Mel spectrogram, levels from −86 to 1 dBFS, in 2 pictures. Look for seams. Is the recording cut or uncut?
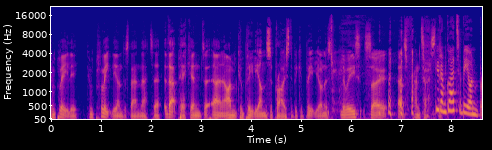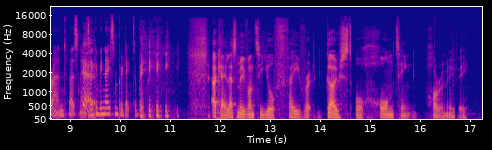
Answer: uncut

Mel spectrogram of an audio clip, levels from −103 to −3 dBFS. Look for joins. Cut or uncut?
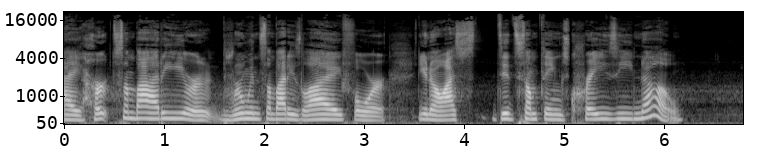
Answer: cut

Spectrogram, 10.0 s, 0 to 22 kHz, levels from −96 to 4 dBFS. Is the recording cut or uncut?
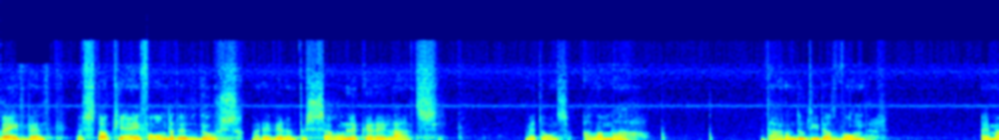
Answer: cut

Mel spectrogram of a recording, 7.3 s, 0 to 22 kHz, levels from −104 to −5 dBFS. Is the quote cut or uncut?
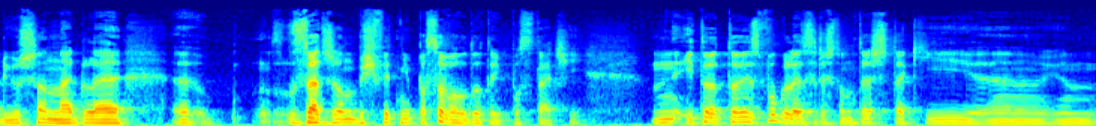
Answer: cut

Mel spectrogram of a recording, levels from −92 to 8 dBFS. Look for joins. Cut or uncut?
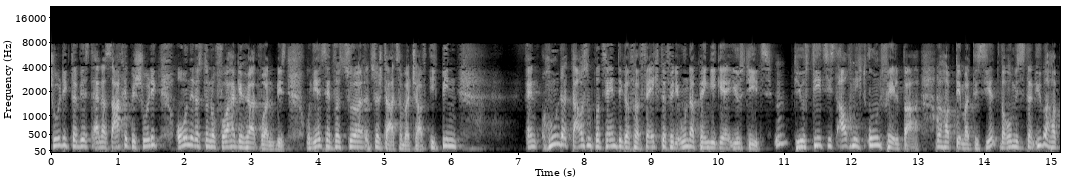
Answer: cut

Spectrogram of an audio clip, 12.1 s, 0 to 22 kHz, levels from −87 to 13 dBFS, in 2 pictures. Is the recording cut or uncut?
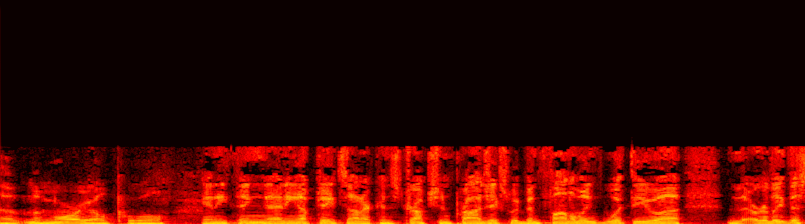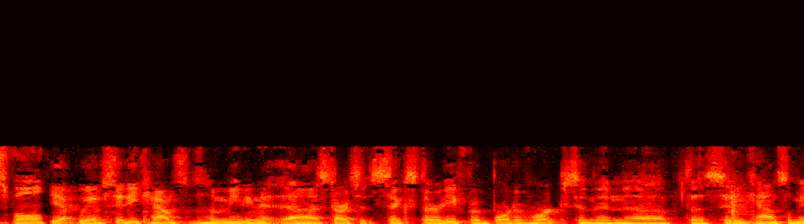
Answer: cut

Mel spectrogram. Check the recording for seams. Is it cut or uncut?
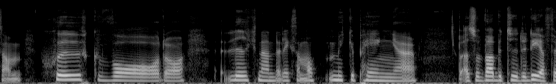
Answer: cut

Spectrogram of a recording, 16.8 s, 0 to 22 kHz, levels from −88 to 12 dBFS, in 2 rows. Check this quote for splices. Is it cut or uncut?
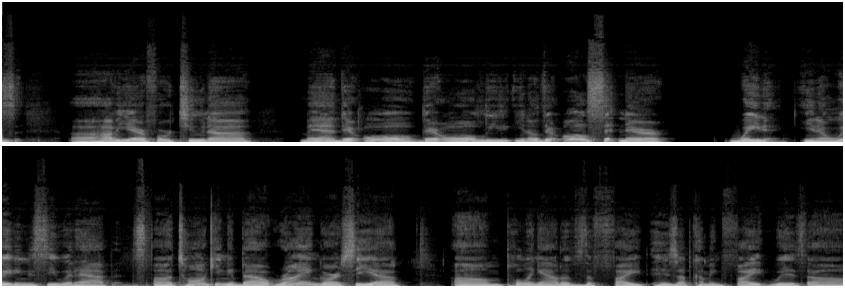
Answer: cut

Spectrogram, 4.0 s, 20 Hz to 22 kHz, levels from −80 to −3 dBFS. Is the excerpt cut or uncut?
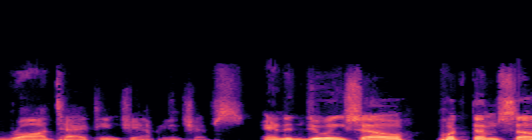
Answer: uncut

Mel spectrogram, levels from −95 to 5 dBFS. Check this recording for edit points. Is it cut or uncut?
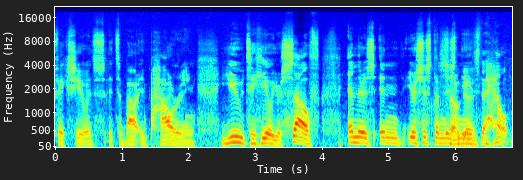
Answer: uncut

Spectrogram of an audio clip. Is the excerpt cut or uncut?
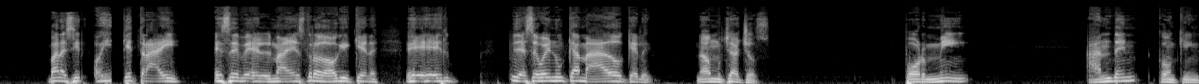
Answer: cut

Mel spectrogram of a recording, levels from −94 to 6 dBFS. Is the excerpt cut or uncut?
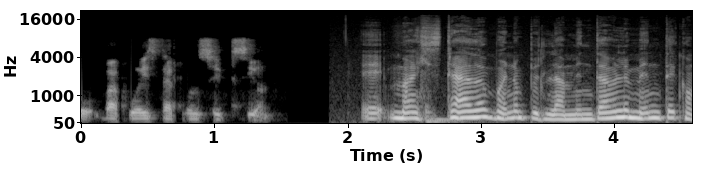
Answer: cut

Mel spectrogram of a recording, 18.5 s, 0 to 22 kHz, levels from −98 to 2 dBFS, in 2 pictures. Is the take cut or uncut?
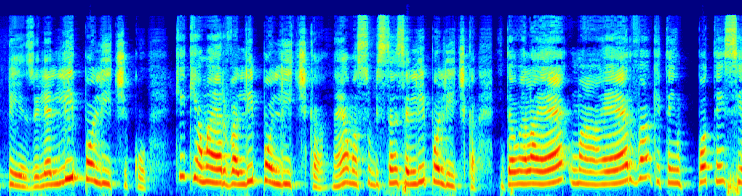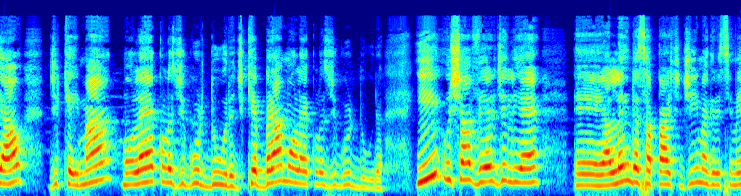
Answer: cut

